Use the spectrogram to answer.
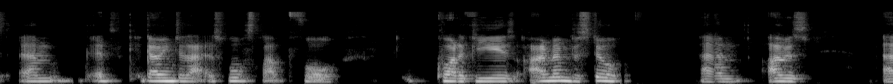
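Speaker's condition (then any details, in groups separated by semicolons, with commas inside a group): Cerebral palsy; from birth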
